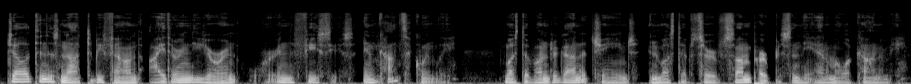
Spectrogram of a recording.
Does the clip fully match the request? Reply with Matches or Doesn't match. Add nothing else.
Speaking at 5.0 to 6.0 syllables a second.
Doesn't match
